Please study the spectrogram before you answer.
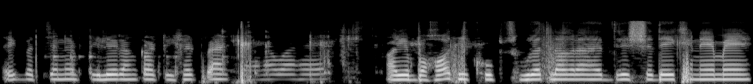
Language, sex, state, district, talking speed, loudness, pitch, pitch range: Hindi, female, Bihar, Gaya, 185 wpm, -16 LUFS, 230 Hz, 225-230 Hz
